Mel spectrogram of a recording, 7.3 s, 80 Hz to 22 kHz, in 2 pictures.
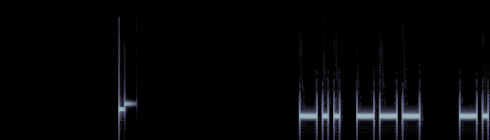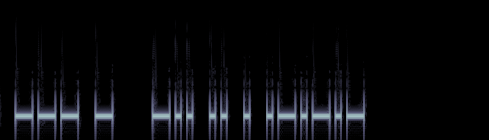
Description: Morse code, heard as a keyed tone, about 28 wpm, 700 Hz. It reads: DO NOT DIE.
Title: Sentences from Top 1300 Words 28wpm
